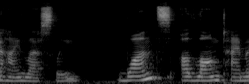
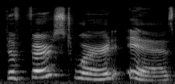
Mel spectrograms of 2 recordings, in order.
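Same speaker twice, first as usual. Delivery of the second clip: slow teacher voice; 6 semitones higher, 8 dB louder, much slower than usual. A narrator's reading. Teacher starts spelling test.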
